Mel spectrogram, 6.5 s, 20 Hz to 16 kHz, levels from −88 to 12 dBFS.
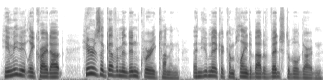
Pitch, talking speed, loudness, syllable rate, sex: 135 Hz, 175 wpm, -17 LUFS, 6.1 syllables/s, male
